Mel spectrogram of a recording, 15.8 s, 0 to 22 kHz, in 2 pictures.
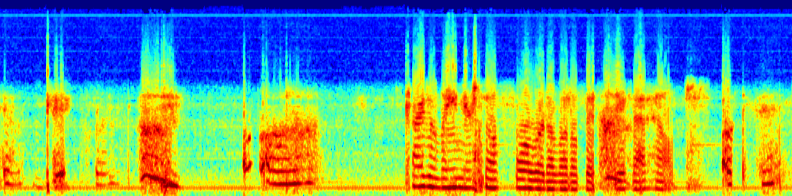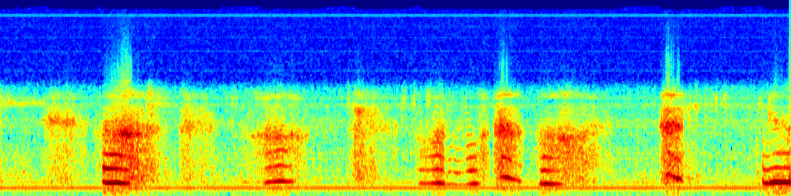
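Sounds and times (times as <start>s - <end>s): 
low electrical hum on a phone line: 0.0s - 15.8s
labored painful breathing of a caller in pain during a phone call: 2.6s - 3.4s, 7.4s - 15.0s
speech: 4.2s - 8.0s.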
